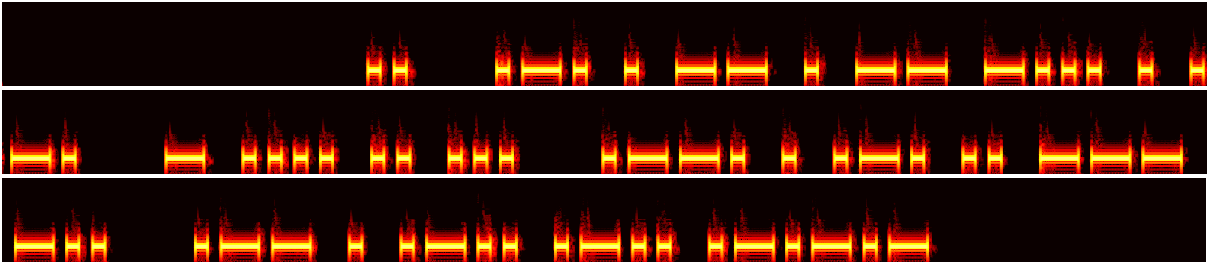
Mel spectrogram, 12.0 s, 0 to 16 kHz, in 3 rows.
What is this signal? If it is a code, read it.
Morse code, heard as a keyed tone, about 28 wpm, 700 Hz. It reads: I REMEMBER THIS PERIOD WELL.
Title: Sentences from Top 1000 Words - Review Part 5 - 28wpm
